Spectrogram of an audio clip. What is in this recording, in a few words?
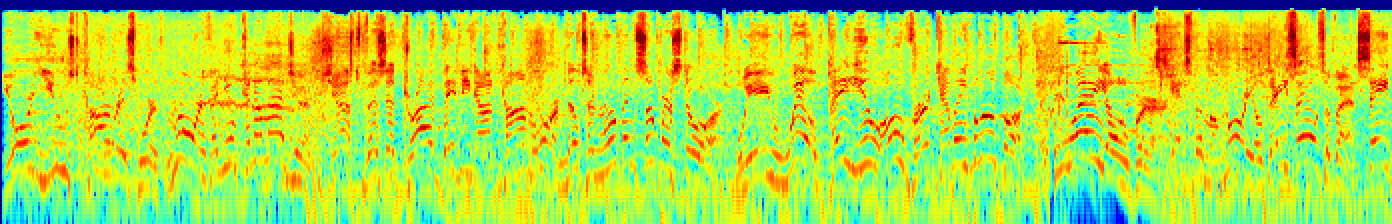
Auto Dealer VO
